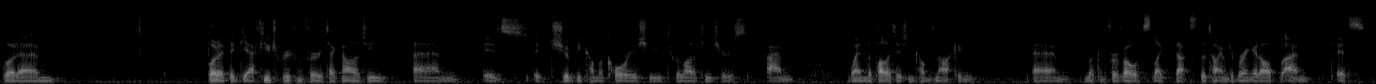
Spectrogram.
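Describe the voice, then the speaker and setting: Very deep, flat-voiced man chatting. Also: moderate pace, a little hiss or hum. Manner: chatty, many fillers like "sort of" and "like". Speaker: VR developer, panel speaker. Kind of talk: casual panel talk.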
